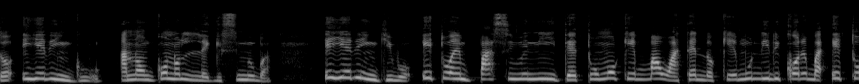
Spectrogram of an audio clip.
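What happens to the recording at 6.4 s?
At 6.4 s, as throughout, the speech carries likely MP3 compression, plausibly a low bitrate near 48 kbps. It sounds watery and swirly, with a spectrogram showing a hard ceiling at 11.2 kHz and flickering gaps below it.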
